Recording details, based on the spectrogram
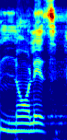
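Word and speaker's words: knowledge: है उसी तरीके से अगर डी और जे एक साथ रहे डी और जी तो यह डी साइलेंट होता है जैसे यहां पर है ना के एन ओ डब्लू एल ई डी जी ई तो इसे हम पढ़ेंगे नॉलेज इसे नॉलेज इस तरीके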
